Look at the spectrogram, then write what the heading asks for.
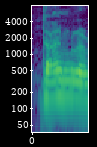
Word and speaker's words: Daimler: to get used to referring to Daimler as Daimler because Daimler is the correct way to pronounce it and I managed I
